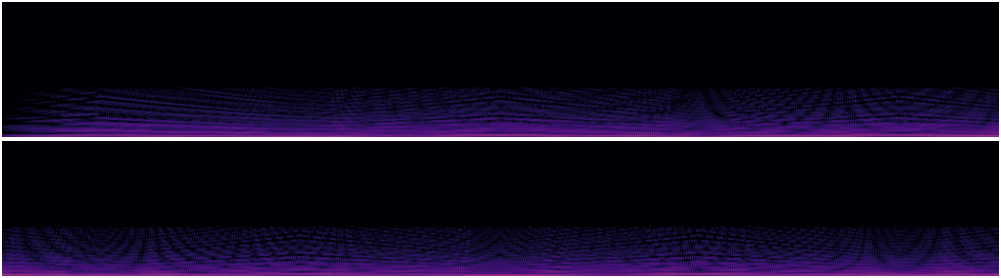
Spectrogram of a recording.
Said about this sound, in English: Now this one is called phased alarm.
